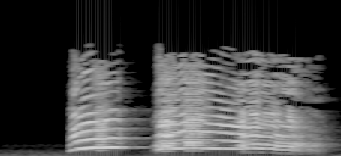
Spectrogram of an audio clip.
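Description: Umbrella cockatoo calling loudly, two squawks: a short one about half a second in, then a longer one from about a second in that wavers in pitch.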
